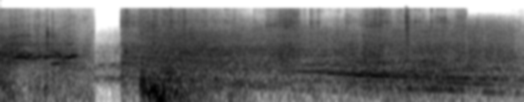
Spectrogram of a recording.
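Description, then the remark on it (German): A small electric motor whines and then breaks off as a toy car on a slot-car racetrack skids out of the curve, followed by a loud rattling, scraping clatter and a fading mechanical hum. “dass es diese Autos gerne mal aus der Kurve haut.”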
